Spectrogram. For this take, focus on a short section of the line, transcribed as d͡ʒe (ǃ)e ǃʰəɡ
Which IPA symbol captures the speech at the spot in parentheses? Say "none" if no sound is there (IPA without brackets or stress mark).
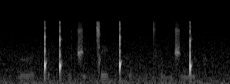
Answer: ǀ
